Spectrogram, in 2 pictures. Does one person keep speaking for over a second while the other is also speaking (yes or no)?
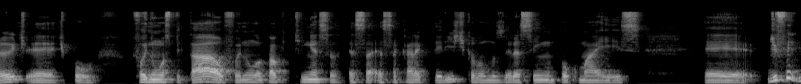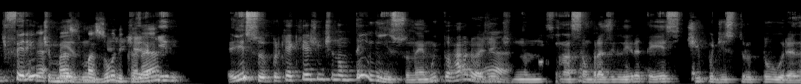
yes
